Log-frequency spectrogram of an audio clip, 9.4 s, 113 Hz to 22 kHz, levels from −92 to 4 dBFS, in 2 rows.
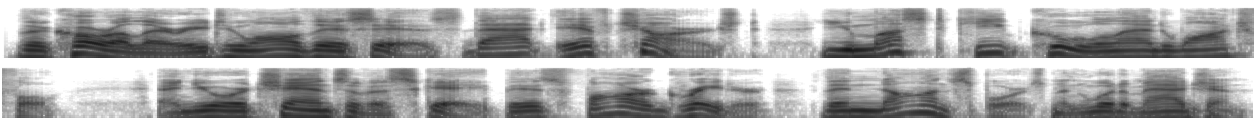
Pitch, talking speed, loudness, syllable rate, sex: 120 Hz, 180 wpm, -20 LUFS, 4.8 syllables/s, male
